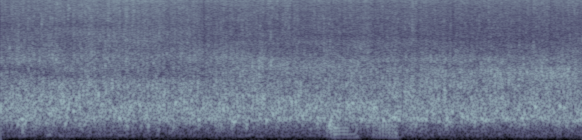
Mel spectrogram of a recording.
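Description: Water pours steadily from a pipe outlet at an open site near Madinah, a continuous close rushing flow with a brief low thump partway through.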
